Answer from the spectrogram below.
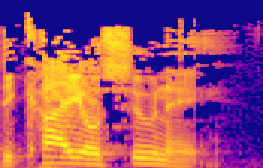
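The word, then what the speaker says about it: dikaiosune (δικαιοσύνη): It's called dikaiosune. D-I-K-A-I-O-S-U-N, long E, dikaiosune.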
